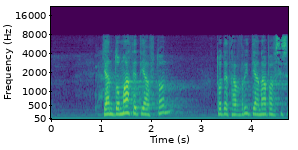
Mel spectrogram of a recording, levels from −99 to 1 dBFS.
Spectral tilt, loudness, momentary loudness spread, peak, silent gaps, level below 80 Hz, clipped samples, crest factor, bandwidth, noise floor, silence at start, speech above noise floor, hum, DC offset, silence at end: -4 dB/octave; -23 LUFS; 11 LU; -4 dBFS; none; -52 dBFS; under 0.1%; 22 dB; 8 kHz; -51 dBFS; 0.85 s; 28 dB; none; under 0.1%; 0 s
